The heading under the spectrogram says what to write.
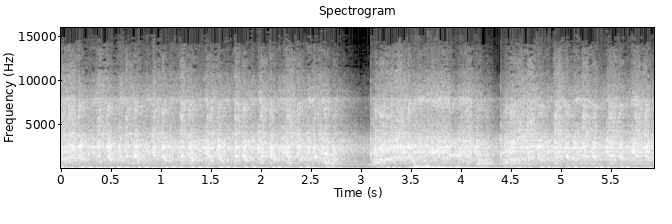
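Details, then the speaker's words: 2011 Arctic Cat 700 EFI ATV, single-cylinder: hard starting and a rough, uneven idle that surges and nearly dies twice, with weak power; caused by incorrectly set valve timing. "Sú tu o dosť horšie štarty. Ten chod mi príde mi nepravidelný."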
